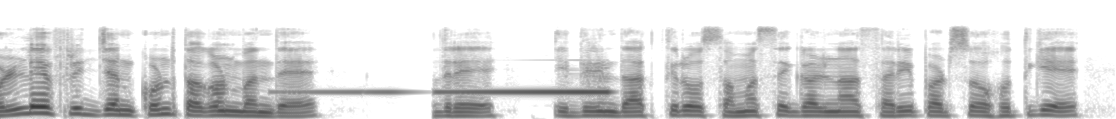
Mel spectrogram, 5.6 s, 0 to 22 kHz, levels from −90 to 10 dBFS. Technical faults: loudspeaker feedback squeal; short concealed packet loss; long network dropout

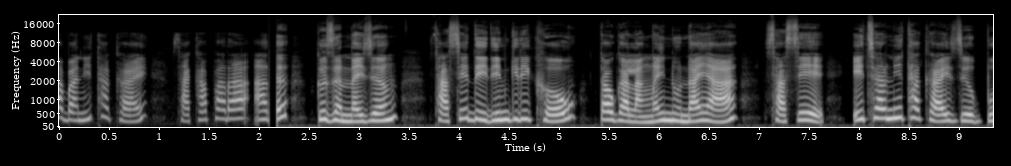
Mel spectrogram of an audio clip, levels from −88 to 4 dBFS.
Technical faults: input switched to a poorer device

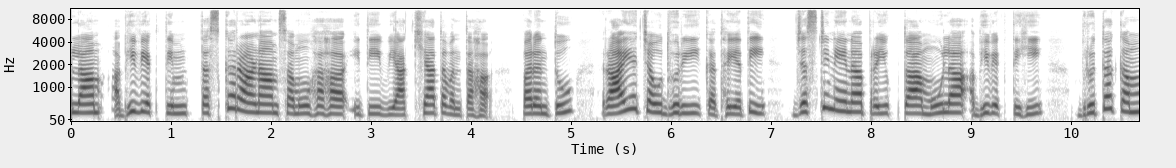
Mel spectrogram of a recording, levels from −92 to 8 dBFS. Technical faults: none

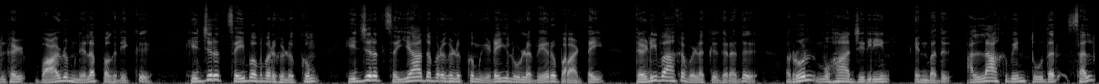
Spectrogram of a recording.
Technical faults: overlapping chunks

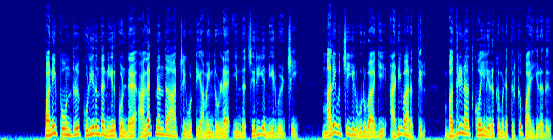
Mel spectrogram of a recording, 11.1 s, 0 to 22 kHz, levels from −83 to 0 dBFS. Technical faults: drift correction step

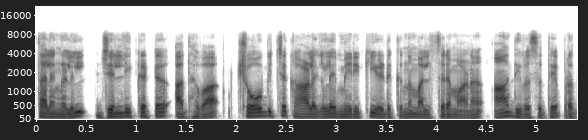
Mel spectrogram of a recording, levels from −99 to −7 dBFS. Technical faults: none

